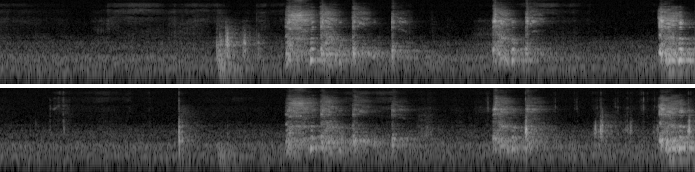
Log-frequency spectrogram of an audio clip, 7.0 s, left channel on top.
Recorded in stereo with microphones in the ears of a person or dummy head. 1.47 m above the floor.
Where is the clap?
No clap in this recording.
